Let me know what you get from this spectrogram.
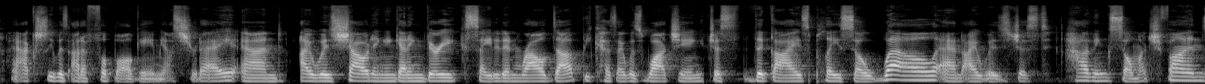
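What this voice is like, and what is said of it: Hoarse, strained voice. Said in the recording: “I must start off today's episode with a big apology. I lose my voice quite often.”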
